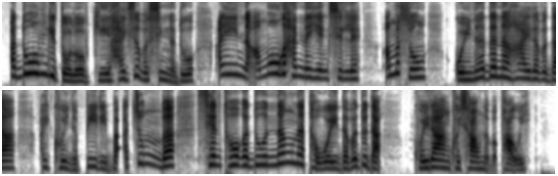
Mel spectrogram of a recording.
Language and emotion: Manipuri, angry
